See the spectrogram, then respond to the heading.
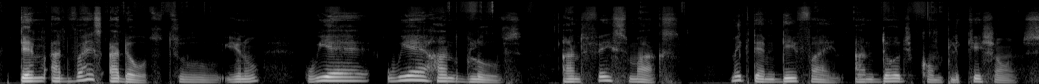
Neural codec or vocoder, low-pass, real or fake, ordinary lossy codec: none; none; real; none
